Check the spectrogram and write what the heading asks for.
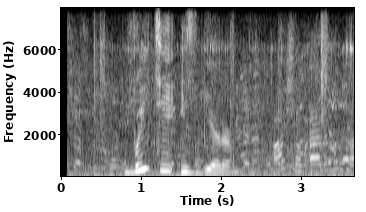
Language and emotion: Russian, neutral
